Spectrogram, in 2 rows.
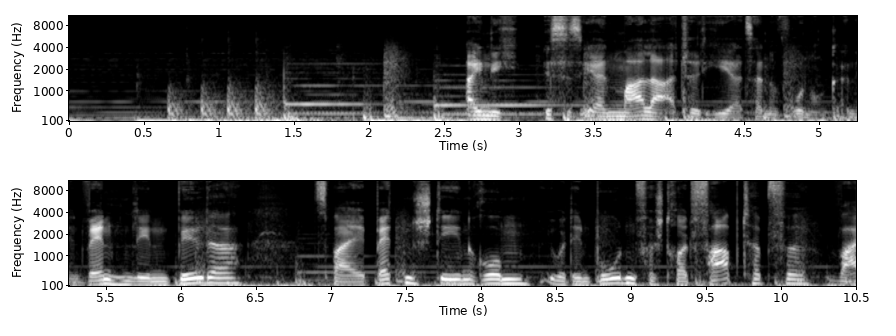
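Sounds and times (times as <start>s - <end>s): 
firm knocks on the wooden door of an attic apartment: 0.5s - 1.8s
speech: 2.6s - 10.4s.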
